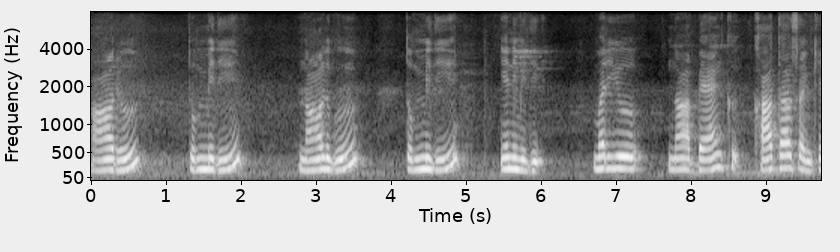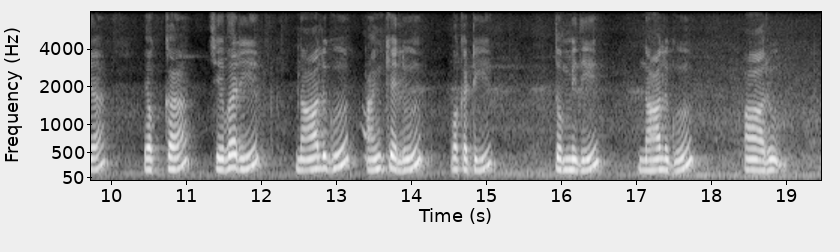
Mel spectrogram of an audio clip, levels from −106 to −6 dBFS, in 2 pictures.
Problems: constant background noise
